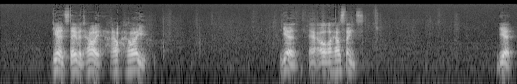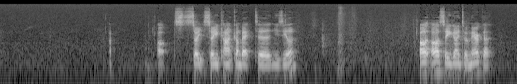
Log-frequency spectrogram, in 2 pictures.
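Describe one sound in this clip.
A young man talks calmly into a phone, close by.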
